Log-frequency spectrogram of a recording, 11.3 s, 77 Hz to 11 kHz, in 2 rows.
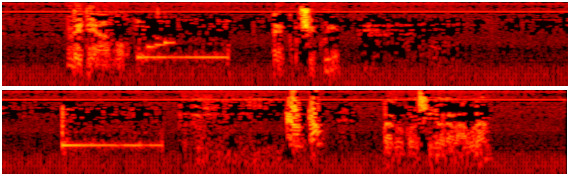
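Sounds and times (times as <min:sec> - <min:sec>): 
quiet telephone line noise: 0:00.0 - 0:11.3
speech: 0:00.7 - 0:02.0, 0:02.7 - 0:03.6, 0:09.8 - 0:10.7
telephone ringback tone: 0:01.4 - 0:02.3, 0:06.3 - 0:07.4.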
